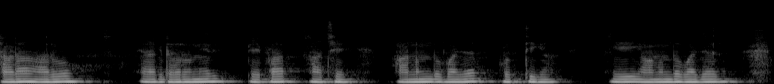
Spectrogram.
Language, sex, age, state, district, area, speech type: Bengali, male, 45-60, West Bengal, Nadia, rural, spontaneous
